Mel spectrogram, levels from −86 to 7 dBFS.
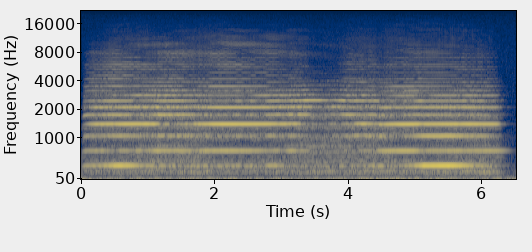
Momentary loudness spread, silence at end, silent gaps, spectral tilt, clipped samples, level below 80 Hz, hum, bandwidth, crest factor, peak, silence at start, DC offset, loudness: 8 LU; 0 s; none; -3.5 dB/octave; under 0.1%; -36 dBFS; none; 12.5 kHz; 14 dB; 0 dBFS; 0 s; under 0.1%; -13 LUFS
